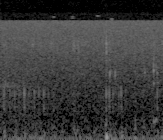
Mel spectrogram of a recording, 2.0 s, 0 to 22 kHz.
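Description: Near silence as a Sony ECM-CG60 shotgun microphone in its shock mount is bounced around by hand, with one faint low thump a little past a second in: the shock mount lets little handling noise through.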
